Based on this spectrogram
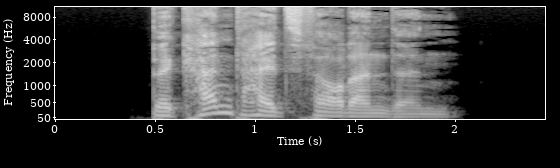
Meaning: inflection of bekanntheitsfördernd: 1. strong genitive masculine/neuter singular 2. weak/mixed genitive/dative all-gender singular 3. strong/weak/mixed accusative masculine singular
- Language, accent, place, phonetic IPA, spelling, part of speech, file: German, Germany, Berlin, [bəˈkanthaɪ̯t͡sˌfœʁdɐndn̩], bekanntheitsfördernden, adjective, De-bekanntheitsfördernden.ogg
